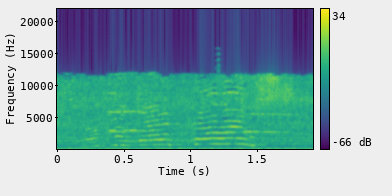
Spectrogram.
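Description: An electric school bus hums, its motor whine rising in pitch twice as it pulls away over a steady low road rumble.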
